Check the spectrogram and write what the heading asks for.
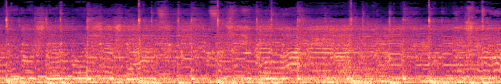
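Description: Live rock band playing loud, with electric guitars, bass, drums and a lead singer, heard through the stage PA from within the crowd.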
